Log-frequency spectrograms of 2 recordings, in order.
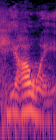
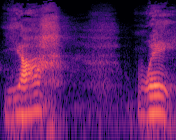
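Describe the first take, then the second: First: Said in the usual way. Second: "Yahweh" drawn out slowly on one long breath; breathed name. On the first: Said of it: "That's God's name". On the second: Shown as a demonstration. Pastor showing the congregation God's name as breath, breathed slowly. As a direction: let "Yahweh" ride out on an exhale, unhurried. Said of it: "world with breathing".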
